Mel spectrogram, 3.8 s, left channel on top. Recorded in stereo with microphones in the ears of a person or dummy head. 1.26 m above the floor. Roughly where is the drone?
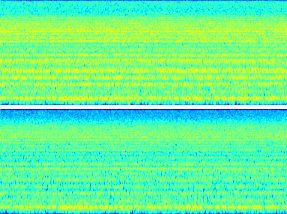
Left.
